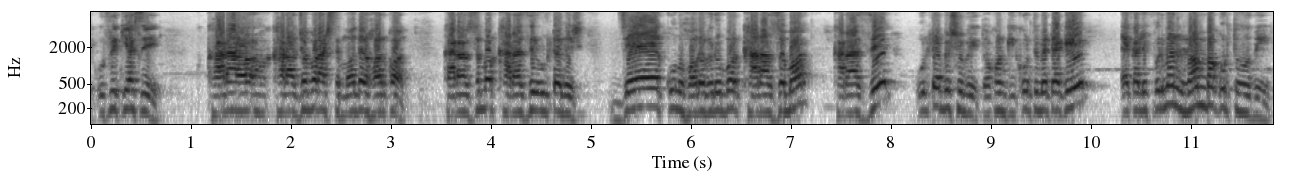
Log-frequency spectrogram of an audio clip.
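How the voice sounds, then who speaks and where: A man with a high voice leads a recitation lesson in a patient, drilling way. He asks a question, answers it himself, then repeats the word slowly. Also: steady tone. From Bangladesh. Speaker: Quran reading teacher.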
